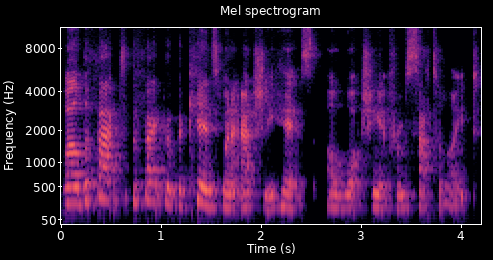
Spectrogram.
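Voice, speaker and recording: A woman with a mid-pitched voice talks as the guest in a casual interview. She is a writer explaining her work, chatty and animated, often slipping into quoted asides. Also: fairly quick. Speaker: guest, audio drama writer.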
